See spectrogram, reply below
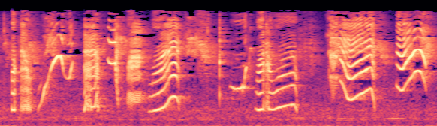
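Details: Pet green ringneck parrot talking and squawking loudly indoors; rapid string of harmonic, upward-curving speech-like syllables and shrill high squawks packed into about six seconds.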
